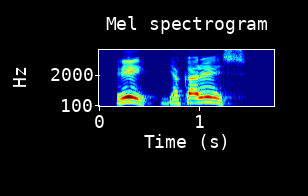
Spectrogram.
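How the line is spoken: Shouted. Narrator (Spanish): gritó el oficial

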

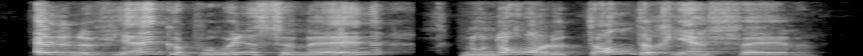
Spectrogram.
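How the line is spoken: Melancholy tone. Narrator (French): d'un ton mélancolique il ajouta

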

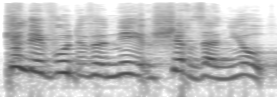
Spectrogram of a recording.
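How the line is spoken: Exclaimed. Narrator (French): s'écria-t-elle

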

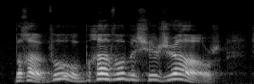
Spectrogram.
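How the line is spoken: Exclamation after a pause. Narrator (French): s'écria-t-elle au bout de quelques instants

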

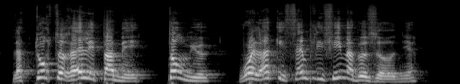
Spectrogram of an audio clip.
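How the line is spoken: Commanding voice. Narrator (French): d'une voix de commandement à ses hommes

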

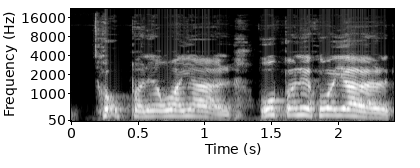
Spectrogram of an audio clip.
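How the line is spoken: Crowd shouting. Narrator (French): cria la foule

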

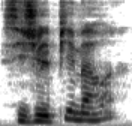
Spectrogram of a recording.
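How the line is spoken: Exclaiming in reply. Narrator (French): s'écria-t-il en réponse à la question jalouse d'un aimable jeune homme

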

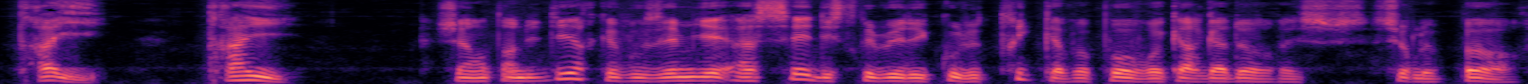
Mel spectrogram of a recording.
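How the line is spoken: Curt, dry, renewed strength. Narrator (French): fit le docteur d'un ton sec, qui prouvait chez lui un retour de force

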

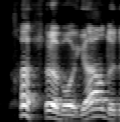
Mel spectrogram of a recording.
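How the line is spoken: Laughing. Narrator (French): dit-il en riant

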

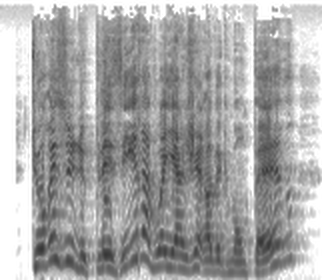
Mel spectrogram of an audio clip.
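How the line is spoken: Brusque question. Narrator (French): demanda-t-il d'un ton brusque

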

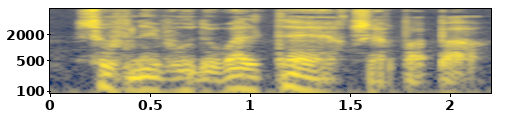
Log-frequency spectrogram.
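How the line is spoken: Quiet, soft. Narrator (French): dit-il tout bas

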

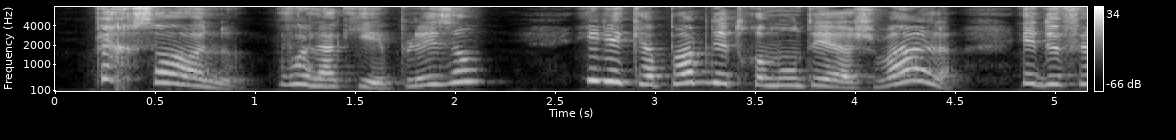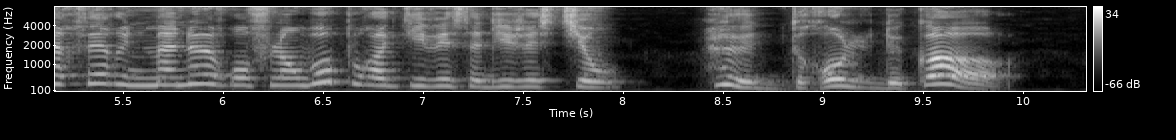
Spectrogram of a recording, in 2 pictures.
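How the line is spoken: Exclaiming. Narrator (French): en s'écriant

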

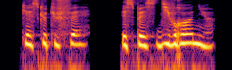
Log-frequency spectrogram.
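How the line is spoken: Exclaiming with dawning pity. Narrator (French): s'écria Pélagie qui commençait à avoir pitié de Parmionne

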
